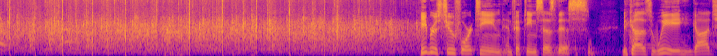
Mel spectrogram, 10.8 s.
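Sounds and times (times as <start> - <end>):
audience applause: 0.0 - 6.6
speech: 6.3 - 10.7.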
